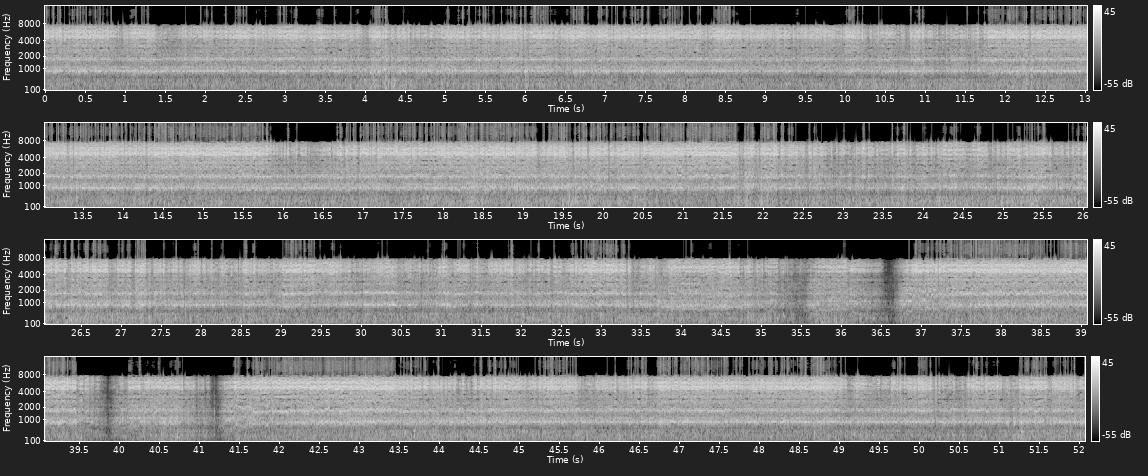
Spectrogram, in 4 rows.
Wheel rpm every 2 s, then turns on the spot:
230, 230, 230, 230, 240, 230, 230, 220, 220, 240, 220, 230, 230, 230, 230, 230, 230, 150, 110, 170, 100, 200, 220, 230, 230, 230.
none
